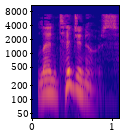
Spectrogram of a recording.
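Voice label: "lentiginose", British English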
